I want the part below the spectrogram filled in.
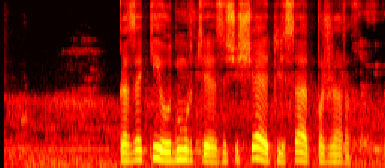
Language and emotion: Russian, neutral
